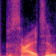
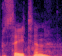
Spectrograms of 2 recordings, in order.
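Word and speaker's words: Pasayten: area the Satan p-a-s-a-y-t-e-n I thought it was Poseidon but it's pronounced Satan foreign I don't even know how long it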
